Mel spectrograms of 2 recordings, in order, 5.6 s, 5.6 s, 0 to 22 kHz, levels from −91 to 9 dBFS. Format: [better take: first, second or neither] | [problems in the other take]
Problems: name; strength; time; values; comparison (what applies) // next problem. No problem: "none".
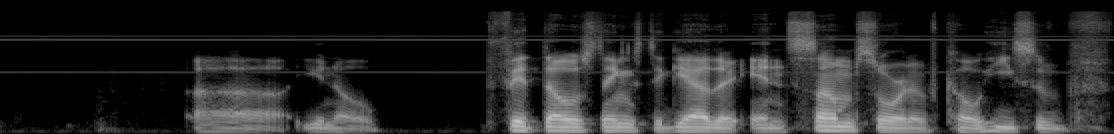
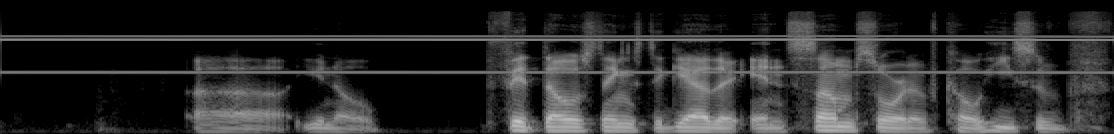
first | high-pitched whine; loud; throughout; 6.5 kHz, 6 dB below the speech; faint in the first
